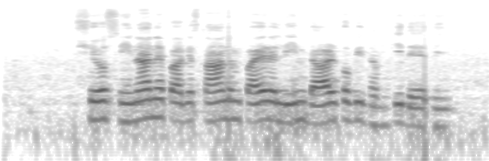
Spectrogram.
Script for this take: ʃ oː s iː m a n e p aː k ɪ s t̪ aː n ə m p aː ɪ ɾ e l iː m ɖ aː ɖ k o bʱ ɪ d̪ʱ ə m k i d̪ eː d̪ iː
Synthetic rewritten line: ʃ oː s iː n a n e p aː k ɪ s t̪ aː n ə m p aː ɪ ɾ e l iː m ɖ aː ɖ k o bʱ i d̪ʱ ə m k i d̪ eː d̪ iː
